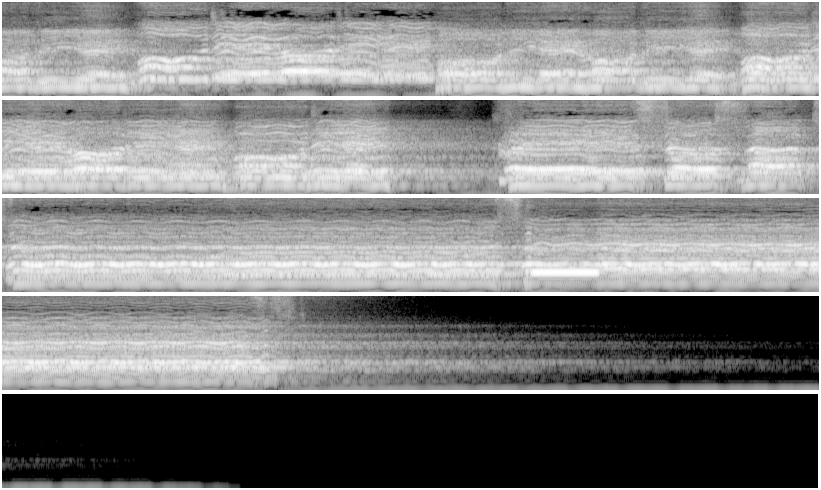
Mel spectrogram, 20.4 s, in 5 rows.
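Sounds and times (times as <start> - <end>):
a cappella Christmas fanfare singing: 0.0 - 14.7.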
